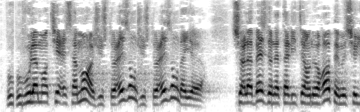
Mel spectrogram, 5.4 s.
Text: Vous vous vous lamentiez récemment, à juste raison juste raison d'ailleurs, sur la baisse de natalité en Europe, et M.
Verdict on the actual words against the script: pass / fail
pass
